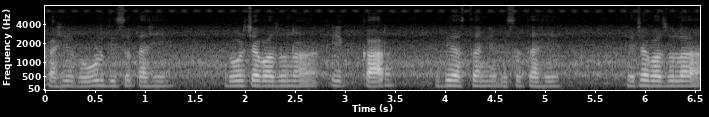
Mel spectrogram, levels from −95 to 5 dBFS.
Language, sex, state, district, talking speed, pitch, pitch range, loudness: Marathi, male, Maharashtra, Solapur, 135 wpm, 175 Hz, 165-180 Hz, -22 LUFS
